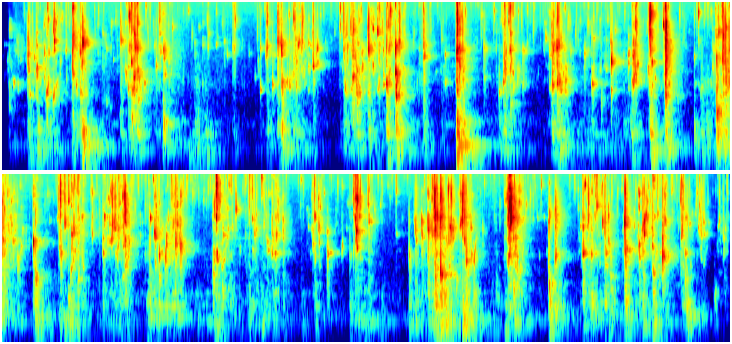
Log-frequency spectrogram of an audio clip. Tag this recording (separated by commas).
Domestic sounds, Bathtub (filling or washing)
